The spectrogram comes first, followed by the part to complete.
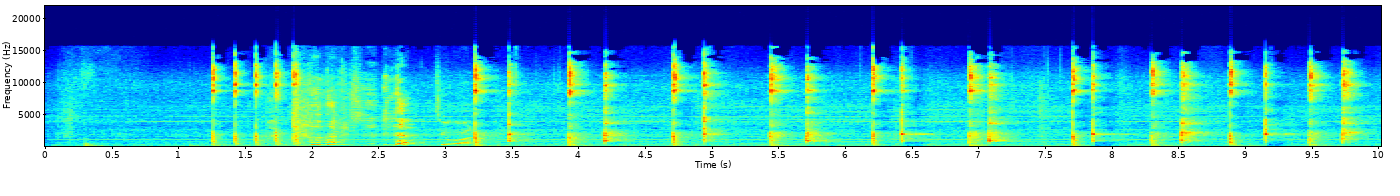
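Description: Table tennis ball being played in a rally, clicking sharply off the paddles and the table. A quick run of bounces about a second in is followed by steady back-and-forth hits about two a second.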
